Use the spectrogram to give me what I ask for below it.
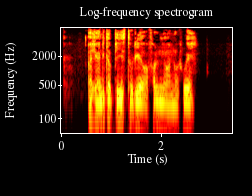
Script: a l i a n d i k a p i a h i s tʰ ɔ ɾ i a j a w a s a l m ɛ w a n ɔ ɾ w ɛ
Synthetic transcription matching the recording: a l i a n d i k a p i a h i s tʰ ɔ ɾ i a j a w a f a l m ɛ w a n ɔ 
